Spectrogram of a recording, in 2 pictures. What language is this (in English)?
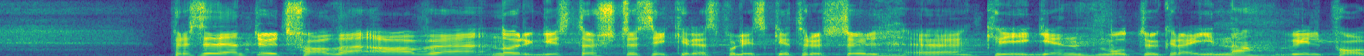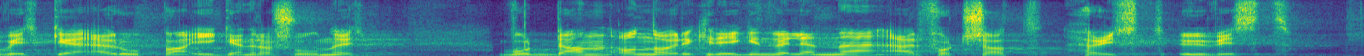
Norwegian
